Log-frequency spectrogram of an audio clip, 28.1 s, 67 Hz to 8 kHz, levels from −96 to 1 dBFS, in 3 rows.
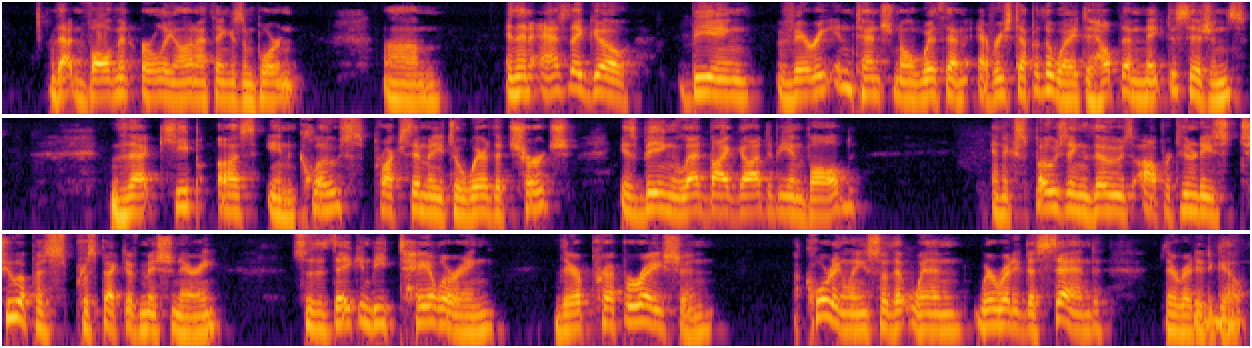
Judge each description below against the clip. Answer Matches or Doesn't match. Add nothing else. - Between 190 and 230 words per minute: Doesn't match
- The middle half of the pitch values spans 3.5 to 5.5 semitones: Doesn't match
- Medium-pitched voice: Matches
